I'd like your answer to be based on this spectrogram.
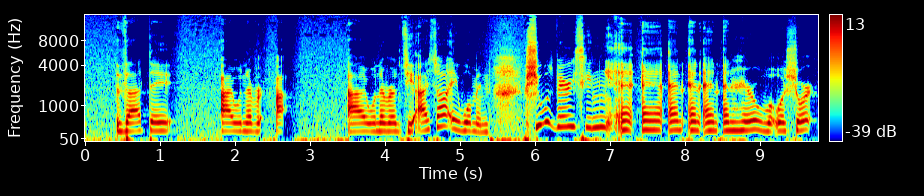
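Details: Stuttering in a male narrator reading a story aloud, who says he stutters a lot and reads poorly.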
